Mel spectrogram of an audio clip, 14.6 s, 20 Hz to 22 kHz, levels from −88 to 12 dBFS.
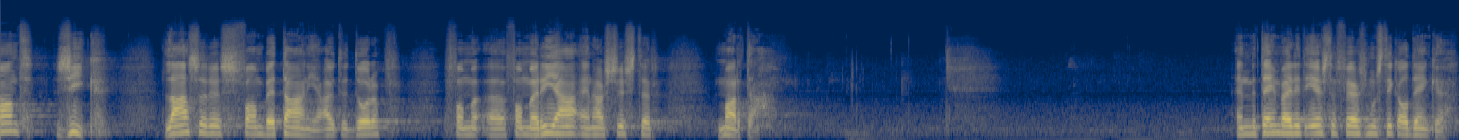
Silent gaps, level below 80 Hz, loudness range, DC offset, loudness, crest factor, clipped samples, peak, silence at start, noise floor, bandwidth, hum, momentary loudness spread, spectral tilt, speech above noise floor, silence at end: none; -68 dBFS; 8 LU; under 0.1%; -20 LUFS; 20 dB; under 0.1%; -2 dBFS; 0 s; -59 dBFS; 12 kHz; none; 14 LU; -5 dB/octave; 40 dB; 0.1 s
